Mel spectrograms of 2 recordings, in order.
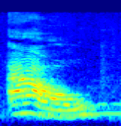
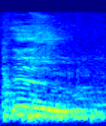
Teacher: our mouths move when we say the two sounds of the diphthong OU, ow, but they don't move at all during the sound digraph OU makes, ooh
